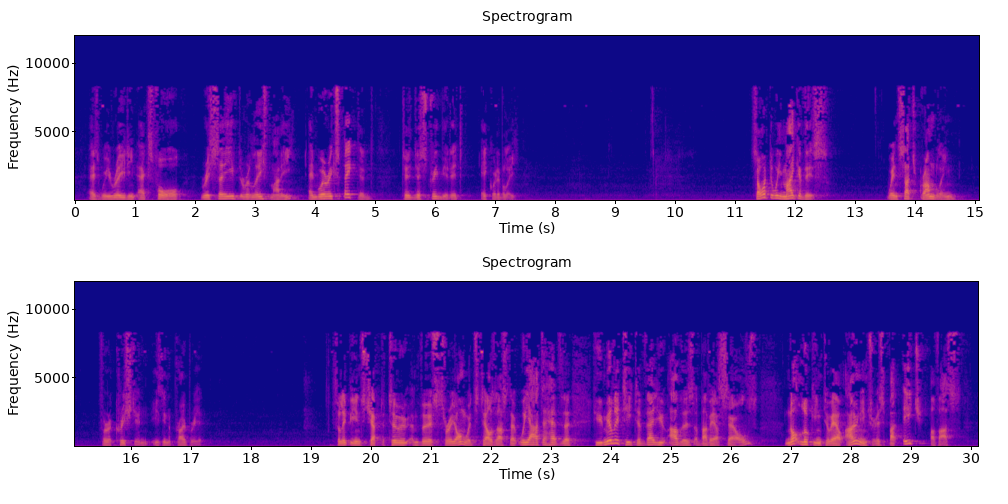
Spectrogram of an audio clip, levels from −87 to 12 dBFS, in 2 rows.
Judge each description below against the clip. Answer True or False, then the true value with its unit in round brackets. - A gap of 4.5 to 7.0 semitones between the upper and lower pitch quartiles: True (5.3 semitones)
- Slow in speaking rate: True (125 wpm)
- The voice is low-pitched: True (130 Hz)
